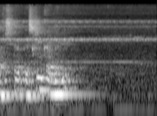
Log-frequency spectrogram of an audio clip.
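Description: A man speaks briefly and calmly close by.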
